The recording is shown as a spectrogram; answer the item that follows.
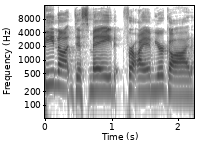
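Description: The speaker talks at a moderate pace in an animated, enthusiastic tone. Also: woman. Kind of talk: sermon-like devotional talk, warm and encouraging, with scripture quotes. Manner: animated, enthusiastic, earnest; repetitive, reassuring, preacher-like cadence.

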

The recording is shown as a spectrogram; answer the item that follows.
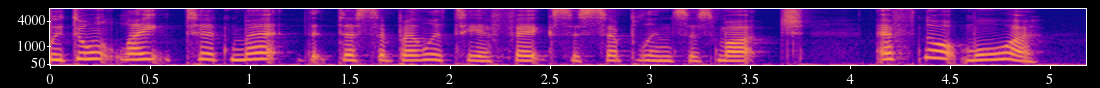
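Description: On a very clean recording with a silent background, a woman speaks at a moderate pace in a high pitch with ordinary pitch variation. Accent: Glaswegian. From Glasgow, Scotland. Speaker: blogger and parent reading her own blog post. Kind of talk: dramatic narration of a personal blog essay, reading aloud with emotional emphasis. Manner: earnest, heartfelt, measured and emotive, building to a consoling direct address.

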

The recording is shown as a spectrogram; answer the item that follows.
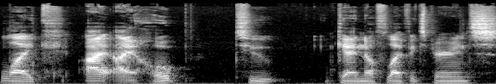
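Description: With an American accent, the bright, sharp voice carries vocal fry on a very clean recording with a silent background. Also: man. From South Florida (Broward County). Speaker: engineering student. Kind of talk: casual interview chat.

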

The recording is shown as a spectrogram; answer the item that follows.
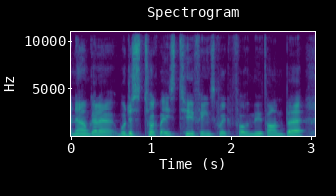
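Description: A man with a British accent speaks on a very clean recording with a silent background. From Britain. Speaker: podcast host. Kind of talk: casual chat.

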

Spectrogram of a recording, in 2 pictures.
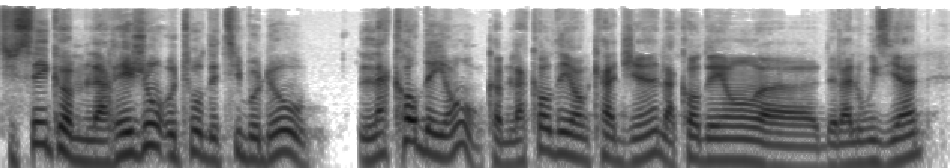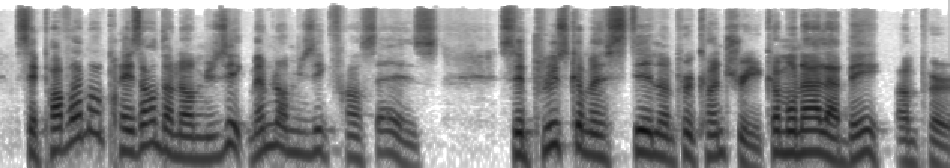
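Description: A man with an unremarkable speaking voice talks at a moderate pace, fairly high-pitched and with lively intonation, in a dry, close sound with no echo on a very clean recording with a silent background. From US South, Louisiana (Shreveport). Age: 40s. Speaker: researcher. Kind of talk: casual interview.

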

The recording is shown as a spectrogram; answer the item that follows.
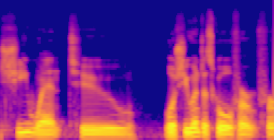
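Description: With an American accent, a man speaks in a dark, mellow tone and fairly even intonation. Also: quiet background. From US Mid-Atlantic, Cecil County, Maryland. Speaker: podcast host, former journalist. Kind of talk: interview. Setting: studio.

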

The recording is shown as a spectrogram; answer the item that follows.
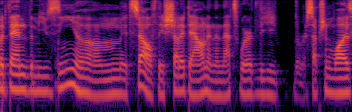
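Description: A man speaks at a medium pitch and a fairly slow pace. His pitch varies in an ordinary way, and he has an ordinary speaking voice. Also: very clean recording, silent background. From US East Coast. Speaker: actor and dialect coach. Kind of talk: casual chat.

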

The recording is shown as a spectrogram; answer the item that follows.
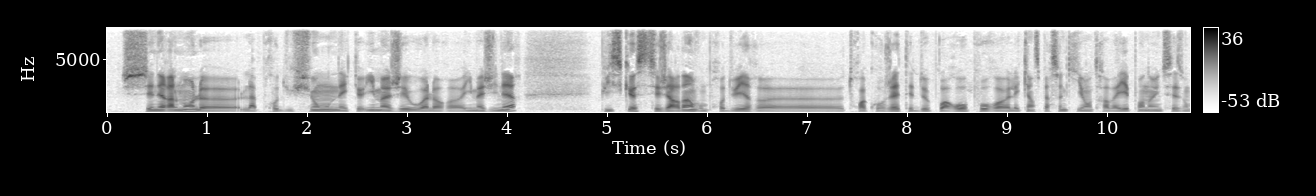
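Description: A man with a medium pitch keeps his intonation fairly even while talking at a moderate pace. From Belgium. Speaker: engineering student. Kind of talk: interview. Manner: halting, many repetitions.

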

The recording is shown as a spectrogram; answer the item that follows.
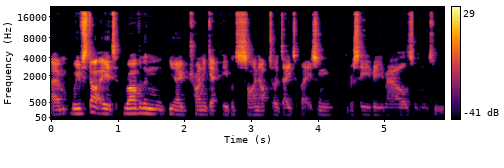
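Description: This man has a British accent and a bright, sharp tone. He speaks at a moderate pace. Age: 30s. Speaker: marketing agency director. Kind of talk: interview. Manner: casual with many fillers.

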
